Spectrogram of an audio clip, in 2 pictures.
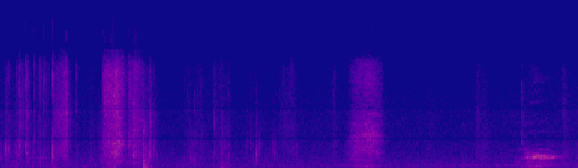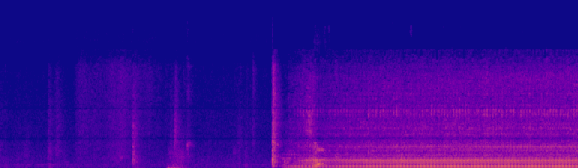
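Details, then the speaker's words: Vacuum bagging a composite motor tube sealed with bagging tape onto a cardboard tube: the pump drones steadily with a faint hiss but doesn't pull down, so the bag is leaking; cardboard possibly not airtight. "that doesn't sound good at all can you hear oh i know there's a big leak right there there's a leak right there"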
